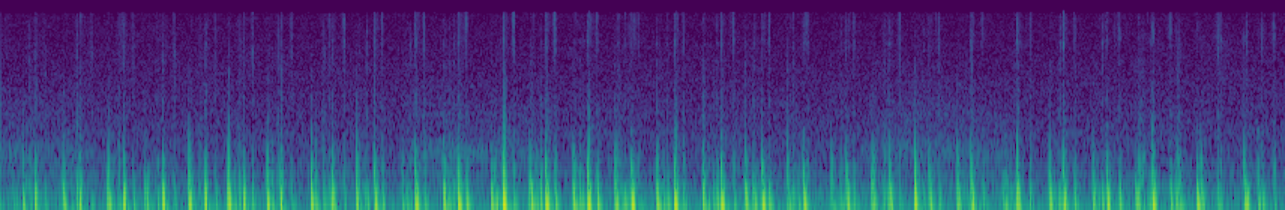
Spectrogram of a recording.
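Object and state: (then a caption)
Fabric-covered smart speaker. A small, rounded black smart speaker with a fabric mesh cover and a solid body is held in one hand and tapped with fingertips and short nails. The result is a steady run of quick, dull, low thumps at roughly three to four per second in a loosely uneven rhythm, each dying away instantly with no ring.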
